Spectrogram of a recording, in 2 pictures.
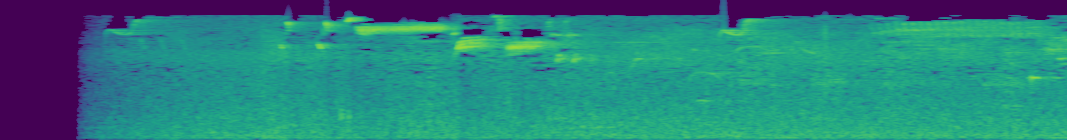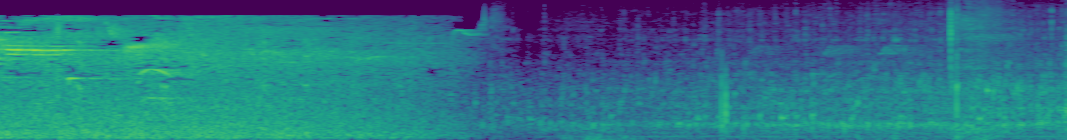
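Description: Birds chirping and singing over a steady background hiss, stopping abruptly about eleven seconds in. Faint outdoor background noise follows.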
